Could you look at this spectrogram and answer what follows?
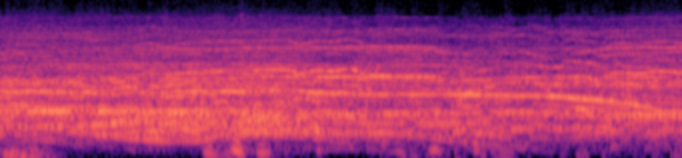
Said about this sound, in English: So stand up to your feet and yell for me. I want you to stand up and yell for these t-shirts. Oh, yell, yell.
